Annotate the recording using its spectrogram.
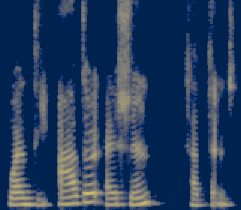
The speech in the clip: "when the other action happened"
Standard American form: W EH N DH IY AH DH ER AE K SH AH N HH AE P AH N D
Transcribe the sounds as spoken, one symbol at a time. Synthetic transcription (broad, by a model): W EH N DH IY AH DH ER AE SH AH N HH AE P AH N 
